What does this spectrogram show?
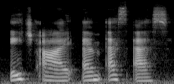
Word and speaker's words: HIMSS: information management system society HIMSS pronounced hims proposed a five stage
